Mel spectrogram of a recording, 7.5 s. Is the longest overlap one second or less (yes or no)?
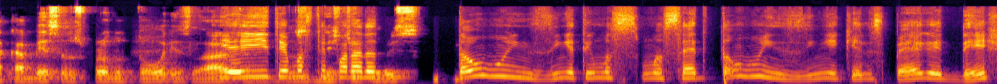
no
